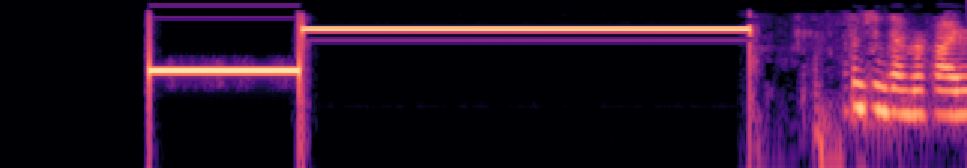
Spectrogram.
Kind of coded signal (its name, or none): two-tone page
